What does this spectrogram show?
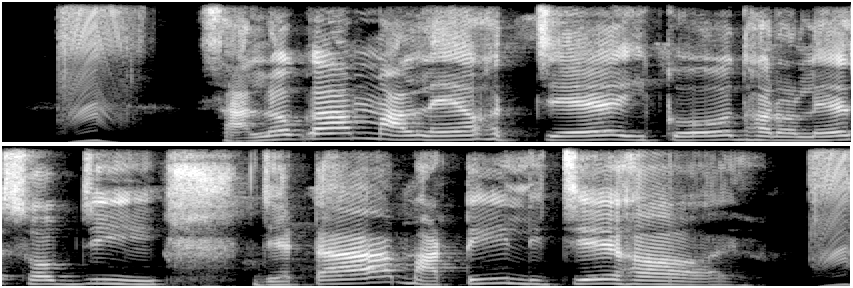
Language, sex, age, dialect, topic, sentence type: Bengali, female, 18-24, Jharkhandi, agriculture, statement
